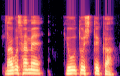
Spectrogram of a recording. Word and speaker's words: 慰めようとしてか: 다음 어귀는 한자가 위로할 위자가 들어있고 일본어로는 나구사메 요우토시테카 라고 읽으며 나구사메 요우토시테카는 달래다, 위로하다는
